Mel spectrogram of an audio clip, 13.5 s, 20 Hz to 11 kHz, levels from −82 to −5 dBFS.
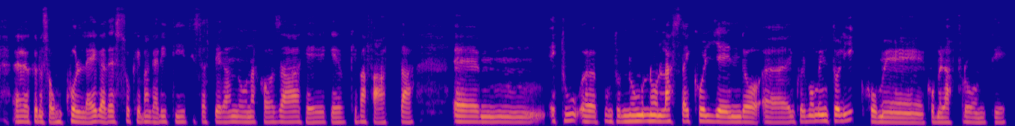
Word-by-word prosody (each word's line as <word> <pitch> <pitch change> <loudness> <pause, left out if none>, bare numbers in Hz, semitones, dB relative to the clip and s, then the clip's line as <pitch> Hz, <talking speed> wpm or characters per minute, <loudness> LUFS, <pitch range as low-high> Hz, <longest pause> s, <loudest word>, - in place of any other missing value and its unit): ehm, 140 -1 0
che 150 - +1
ne 140 - -1
so, 120 - -1
un 135 +2 -2
collega 135 -1 +2
adesso 140 +3 -2
che - - -4
magari 140 -1 -3
ti 140 -1 -6
ti - - -23
sta 135 - -6
spiegando 135 +1 -2
una 135 0 -2
cosa 135 +1 -1
che 125 +1 -3
che 125 0 -3
che 140 - -12
va 140 0 0
fatta, 125 +1 -1 0.5
ehm, 135 -2 0
e 155 - -5
tu, 170 0 -3
appunto, 145 +1 -1
no 155 +1 +5
non 155 -1 +5
la 150 +1 +6
stai 150 -1 -2
cogliendo, 135 -3 +3
ehm, 125 -1 -3
in 135 - -5
quel 140 0 -3
momento 160 +1 +4
lì 175 +6 +2
come 125 -4 0
come 125 +1 -3
l'affronti? 125 0 -5
135 Hz, 165 wpm, -35 LUFS, 130-145 Hz, 0.5 s, la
